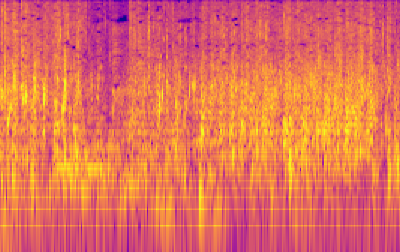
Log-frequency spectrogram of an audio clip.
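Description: Muddy water splashing and sloshing continuously as a hand swishes a plastic toy truck back and forth through a shallow puddle to wash the mud off.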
